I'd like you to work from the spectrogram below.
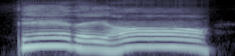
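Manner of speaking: high, loud, slow shriek of relief. Acted. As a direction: shout it across the fields. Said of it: "Jessica shrieked".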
